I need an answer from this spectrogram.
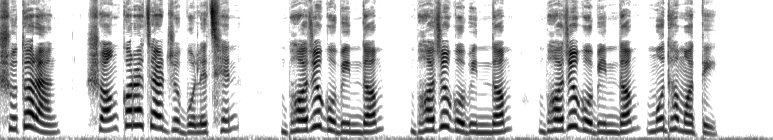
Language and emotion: Bengali, neutral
